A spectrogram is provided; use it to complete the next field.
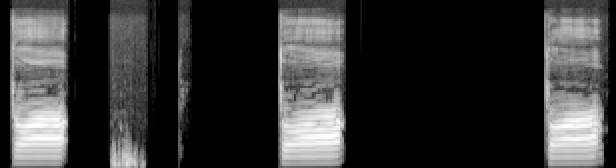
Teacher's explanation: تو کو موٹا کر کے اور سختی سے پڑھتے ہیں۔ تو جی، تو کو پڑھتے وقت زبان کی نوک اس ہل پر لگتی ہے۔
